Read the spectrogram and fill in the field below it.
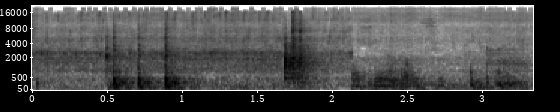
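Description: Tomato paste sauce thinned with manti broth and stirred in a pan, giving a soft sizzle with light scraping and clinks of a utensil against the pan, under a quiet voice.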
